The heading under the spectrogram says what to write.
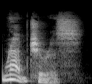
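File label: "rapturous", British English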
